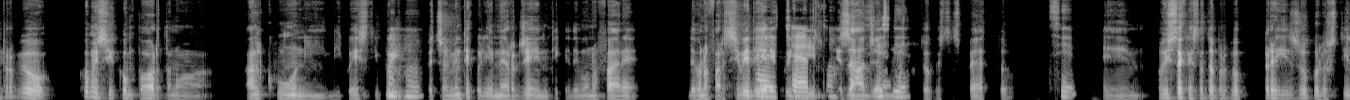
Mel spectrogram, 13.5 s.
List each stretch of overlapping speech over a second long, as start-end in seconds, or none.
7.5-9.1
